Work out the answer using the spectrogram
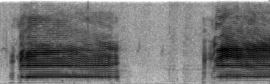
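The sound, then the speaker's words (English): Orphan lambs bleating on a farm: two long, high, bright harmonic bleats separated by a quiet gap of about a second, the second call cut off at the end, with no talk. “Dr. Beth Jensen and her family adopted these orphan lambs. They're just a few of the dozens of animals on the farm”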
